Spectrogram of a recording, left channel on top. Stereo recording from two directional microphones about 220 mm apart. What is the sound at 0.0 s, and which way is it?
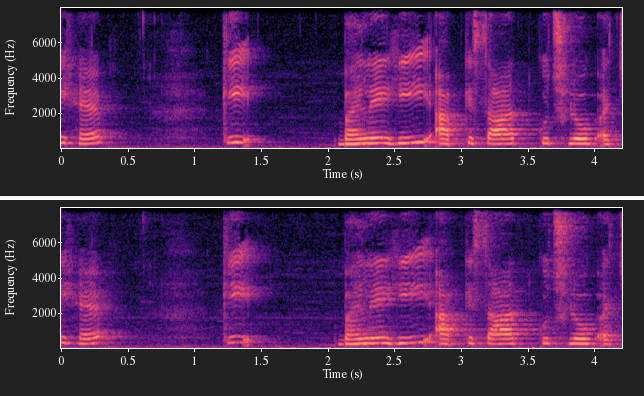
A woman's voice, 50° left (ahead or behind).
